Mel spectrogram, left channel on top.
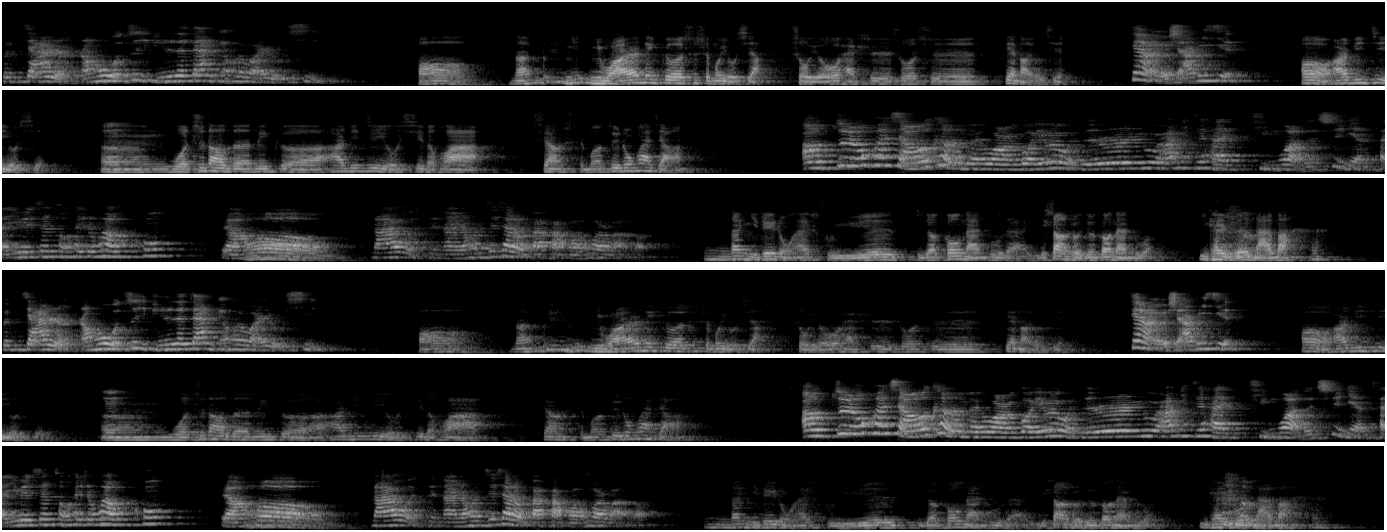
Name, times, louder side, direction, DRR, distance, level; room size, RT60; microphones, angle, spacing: voice 1, 0.0-3.1 5.4-5.8 11.3-12.3 14.8-15.0 21.8-29.3 29.9-30.8 31.4-34.1 39.9-40.3, right 3 dB, 55° right, 4 dB, 0.6 m, -30 dB
voice 2, 4.2-4.7 5.1-7.6 7.9-9.8 10.0-10.6 13.0-14.3 14.8-18.6 19.2-20.7 30.1-30.9 34.7-39.2 39.6-40.9, left 5 dB, 75° left, 11 dB, 0.3 m, -32 dB
5.5 x 2.4 x 2.4 m, 0.82 s
head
